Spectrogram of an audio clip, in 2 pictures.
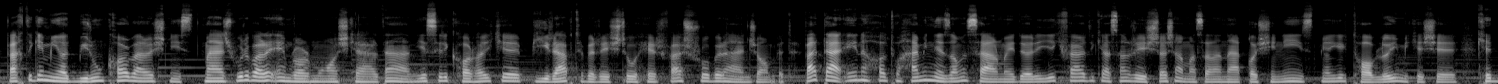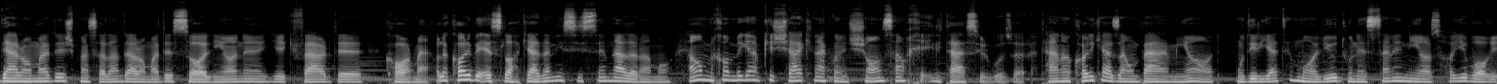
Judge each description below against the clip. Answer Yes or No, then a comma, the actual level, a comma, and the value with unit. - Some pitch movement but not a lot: Yes, average, 4.5 semitones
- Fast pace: Yes, fast, 170 wpm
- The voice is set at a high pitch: No, medium, 140 Hz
